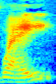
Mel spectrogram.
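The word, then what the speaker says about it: 囗: Um so this box pronounced as way became um radical that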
